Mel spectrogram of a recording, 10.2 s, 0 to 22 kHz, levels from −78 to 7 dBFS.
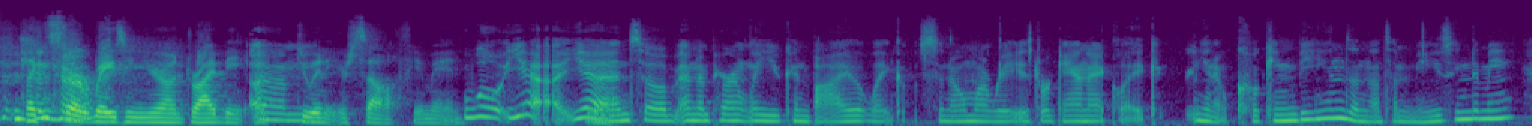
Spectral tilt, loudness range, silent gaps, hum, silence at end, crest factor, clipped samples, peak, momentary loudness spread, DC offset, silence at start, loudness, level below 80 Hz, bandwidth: -6 dB/octave; 8 LU; none; none; 0.15 s; 16 dB; under 0.1%; -4 dBFS; 13 LU; under 0.1%; 0 s; -21 LUFS; -54 dBFS; 13 kHz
